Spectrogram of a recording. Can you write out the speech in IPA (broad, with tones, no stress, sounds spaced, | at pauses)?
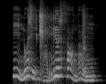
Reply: i˥˩ n̪ u˥ z e̤˧ d͡ʒ ɑ̤˩ rʲ õ˥ z θ ɑ̤˥˩ n̪ ɑ̤˥˩ v ĩ˩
